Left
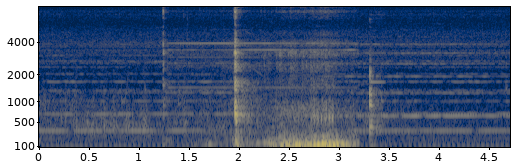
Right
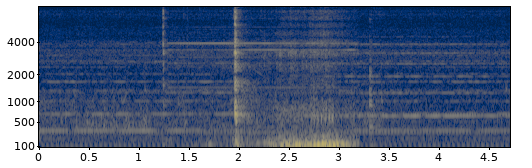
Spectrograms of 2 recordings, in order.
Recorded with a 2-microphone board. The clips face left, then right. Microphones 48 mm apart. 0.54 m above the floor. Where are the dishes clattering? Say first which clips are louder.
Left 9 dB; 50° left (ahead or behind).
